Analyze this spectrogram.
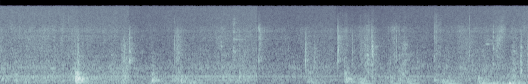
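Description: Paper cards tap against a board.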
